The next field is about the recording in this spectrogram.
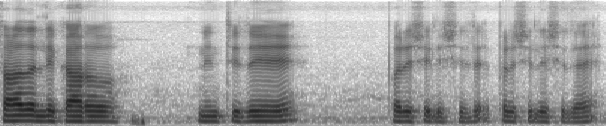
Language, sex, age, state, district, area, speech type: Kannada, male, 45-60, Karnataka, Davanagere, rural, spontaneous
